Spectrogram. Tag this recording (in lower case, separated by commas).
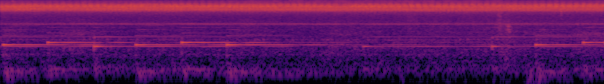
music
